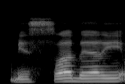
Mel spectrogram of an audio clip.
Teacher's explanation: Di situ ro-nya ro kasrah berarti dibaca tipis. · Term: hukum ro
